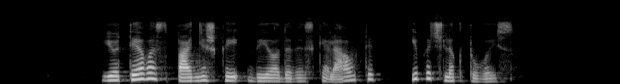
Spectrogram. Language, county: Lithuanian, Vilnius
